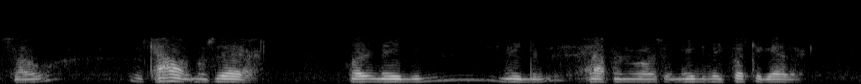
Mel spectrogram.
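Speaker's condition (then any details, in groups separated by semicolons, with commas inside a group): Parkinson's disease; diagnosed about two years ago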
